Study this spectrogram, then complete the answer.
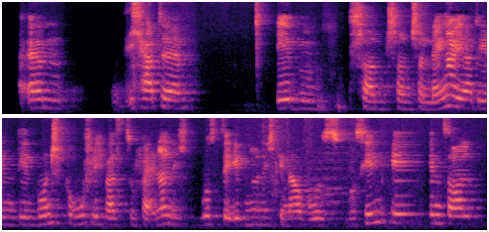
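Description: Over music in the background, a woman with a fairly high voice speaks at a fairly slow pace, her pitch varying in an ordinary way while her loudness swings widely. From southern Germany, Lake Constance. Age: 40s. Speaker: style consultant. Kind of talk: casual interview. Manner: hesitant, many fillers.

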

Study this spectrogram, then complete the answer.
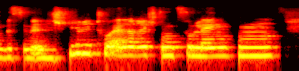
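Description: A woman talks at a moderate pace in a fairly high pitch, with ordinary pitch variation. She has an unremarkable speaking voice. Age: 40s. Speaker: mother living apart from her son, physiotherapy practice worker. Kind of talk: interview.

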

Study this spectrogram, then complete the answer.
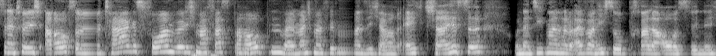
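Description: Fairly high in pitch, a woman speaks at a moderate pace with ordinary pitch variation. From Germany, Gütersloh (Westphalia). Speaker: office clerk and cupcake baker. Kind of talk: casual interview. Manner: loud.

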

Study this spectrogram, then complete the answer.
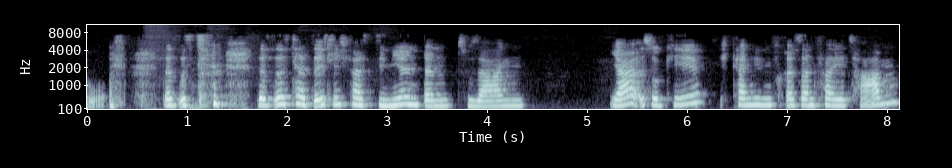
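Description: Speaking at a fairly slow pace with long, frequent pauses, a woman with a high pitch and a dark, mellow tone keeps a fairly even intonation but shows big swings in loudness. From rural Germany (village). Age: 30s. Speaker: guest sharing eating disorder experience. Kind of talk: personal testimony.

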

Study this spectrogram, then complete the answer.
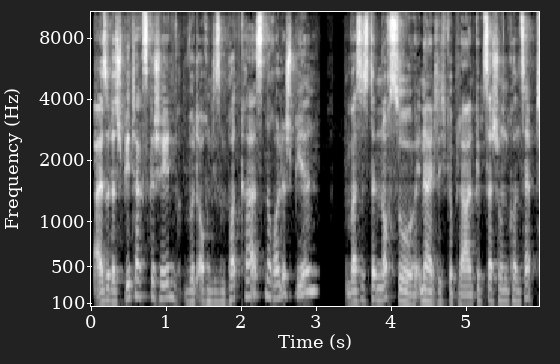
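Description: A man speaks at a very fast pace with lively intonation. His voice is somewhat breathy. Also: medium pitch for a man. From Berlin outskirts, Germany. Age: 30s. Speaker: podcast host. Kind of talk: interview. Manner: fluent, scripted-sounding moderation.

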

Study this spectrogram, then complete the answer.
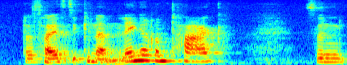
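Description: A woman is speaking against noticeable background noise. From Hanover, northern Germany. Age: 30s. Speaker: kindergarten founder and triathlete mother. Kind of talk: interview.

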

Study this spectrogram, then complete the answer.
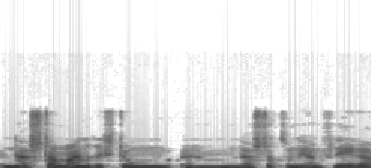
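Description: A man speaks at a moderate pace and medium pitch with monotone, flat intonation. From western Germany, Sauerland area (North Rhine-Westphalia). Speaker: nursing trainee. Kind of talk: interview. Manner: hesitant, many filler sounds.

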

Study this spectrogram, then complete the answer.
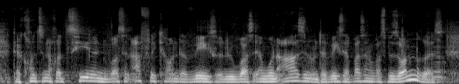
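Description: With a dark, mellow tone of medium pitch, a man speaks somewhat breathily and with ordinary pitch variation. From Hamburg, northern Germany. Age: 40s. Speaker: business coach and mountaineer. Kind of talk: casual interview. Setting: studio in Frankfurt.

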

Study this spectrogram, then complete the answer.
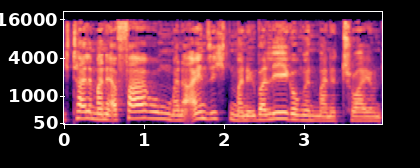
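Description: This woman has a dark, mellow tone and lively intonation. She talks at a moderate pace. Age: 50s. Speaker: podcast host, self-coaching. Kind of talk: podcast monologue. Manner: not quiet, rather loud.

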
